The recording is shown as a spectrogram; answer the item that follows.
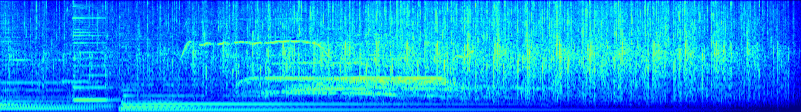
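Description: The last chord of a live acoustic-guitar song ringing out and slowly fading. Studio-audience applause and cheering swell over it from about two seconds in.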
